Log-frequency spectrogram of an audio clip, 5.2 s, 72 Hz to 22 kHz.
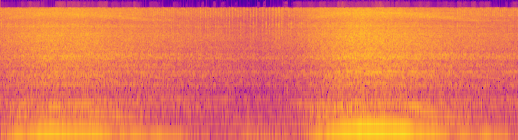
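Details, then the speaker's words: Hyundai i20 diesel after service with common rail and air intake refitted: even idle then two clean throttle blips rising and falling smoothly, no knocks or rattles; running well. "बढ़िया चल रहा है अभी।"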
